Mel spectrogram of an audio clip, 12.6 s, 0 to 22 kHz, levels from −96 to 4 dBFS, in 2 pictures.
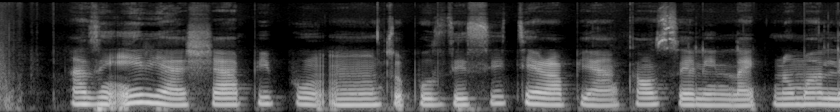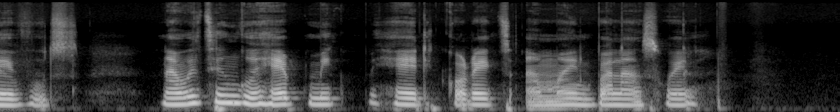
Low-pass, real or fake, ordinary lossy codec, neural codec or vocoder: none; fake; none; vocoder, 48 kHz, 128 mel bands, Vocos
